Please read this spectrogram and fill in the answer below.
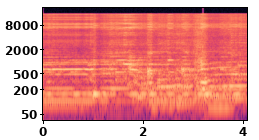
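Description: Live bluegrass band playing, with banjo, mandolin, acoustic guitar, lap-played steel guitar and upright bass.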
